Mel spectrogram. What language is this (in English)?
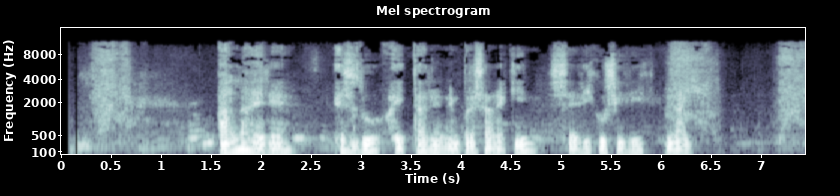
Basque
